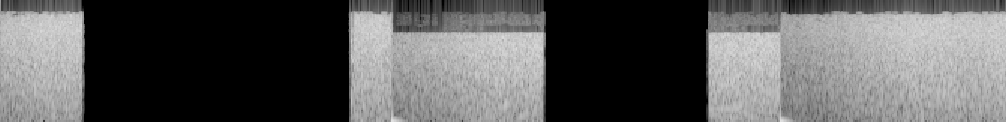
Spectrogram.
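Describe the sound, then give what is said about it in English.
Loud hissing radio static from an aviation radio channel, an unreadable incoming call. It comes in three separate bursts with dead silence between them and sharp clicks as the later bursts open. “Yeah, I hear somebody trying to call, but unreadable, very quiet, a little bit of background static.”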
